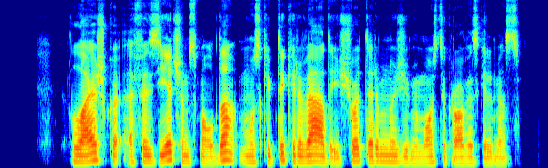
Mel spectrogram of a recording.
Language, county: Lithuanian, Vilnius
